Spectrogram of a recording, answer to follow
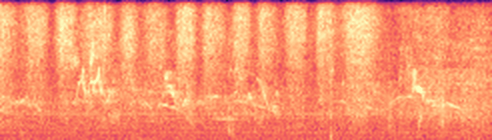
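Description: Faint outdoor sounds: birds chirping over a fast, even, high-pitched pulsing of about six or seven beats a second.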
